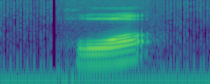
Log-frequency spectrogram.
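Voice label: "huo", Chinese, second tone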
